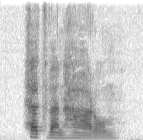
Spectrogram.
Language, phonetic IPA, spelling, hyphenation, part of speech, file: Hungarian, [ˈhɛtvɛnɦaːrom], hetvenhárom, het‧ven‧há‧rom, numeral, Hu-hetvenhárom.ogg
- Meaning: seventy-three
